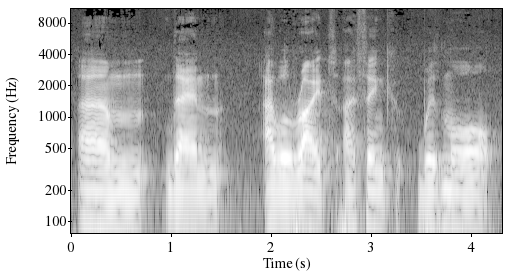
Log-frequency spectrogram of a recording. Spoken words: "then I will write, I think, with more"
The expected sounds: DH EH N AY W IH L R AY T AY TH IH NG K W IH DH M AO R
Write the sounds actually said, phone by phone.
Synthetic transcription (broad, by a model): DH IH N AY W IH L R AY T AY TH IH NG K W IH DH M AO R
